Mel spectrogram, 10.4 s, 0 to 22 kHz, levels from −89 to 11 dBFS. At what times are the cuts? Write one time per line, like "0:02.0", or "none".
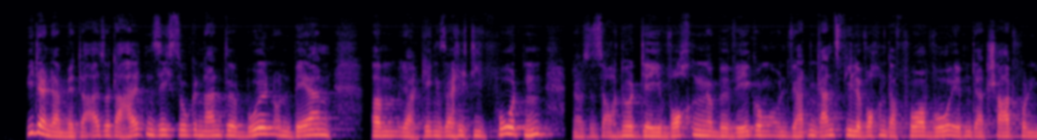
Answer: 0:05.6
